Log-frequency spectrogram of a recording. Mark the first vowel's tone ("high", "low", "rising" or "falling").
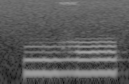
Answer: low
